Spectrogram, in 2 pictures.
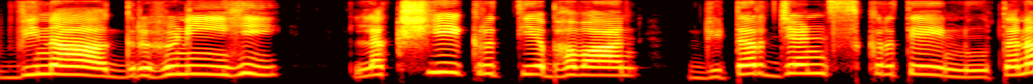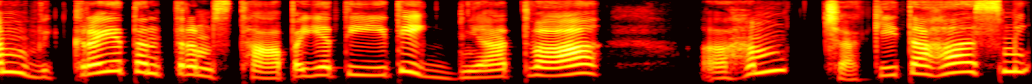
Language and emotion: Sanskrit, disgusted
